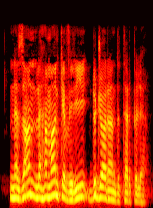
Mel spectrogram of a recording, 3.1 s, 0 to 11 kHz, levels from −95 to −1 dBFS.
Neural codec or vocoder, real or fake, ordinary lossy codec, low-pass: none; real; MP3, 96 kbps; 7.2 kHz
